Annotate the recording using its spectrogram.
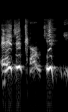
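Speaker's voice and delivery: put-on near-tearful begging, pitched way up. Retelling calling from a payphone for a ride: retelling a near-tearful plea. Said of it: "and I'm about to cry".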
